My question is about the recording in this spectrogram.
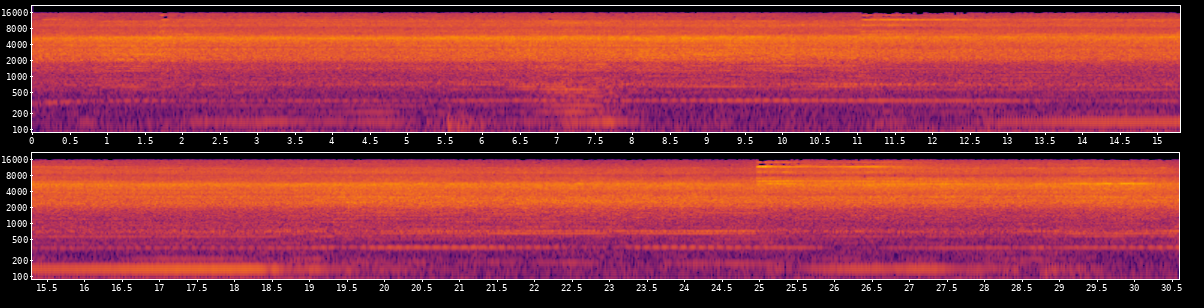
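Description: Handheld power drill running continuously, boring into a pipe as in hot tapping. The whine holds a steady pitch while a lower hum comes and goes as the load on the bit changes.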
